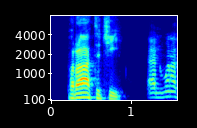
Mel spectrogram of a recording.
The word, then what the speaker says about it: Paratici: It's Paratici. Paratici. See, that's hard to say. Yeah. So in Italian, CI is pronounced chi. So chi. Paratici. Paratici.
